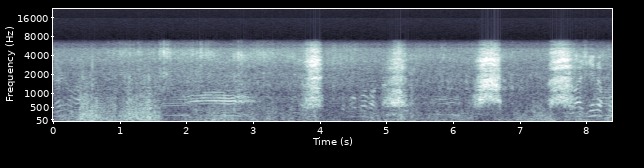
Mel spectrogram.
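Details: A heifer about a year and a half old, tangled in a tree after going to scratch herself, lets out drawn-out low moos with layered overtones, mixed with men's voices talking as they work out how to tie and free her.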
